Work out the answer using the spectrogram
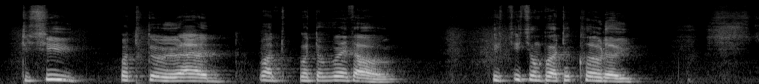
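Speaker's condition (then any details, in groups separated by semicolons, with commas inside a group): Hard of hearing since birth, bilateral, cochlear implant; both ears, right cochlear implant since age 15, never really learned to listen to sound; hard to speak when unable to hear own voice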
